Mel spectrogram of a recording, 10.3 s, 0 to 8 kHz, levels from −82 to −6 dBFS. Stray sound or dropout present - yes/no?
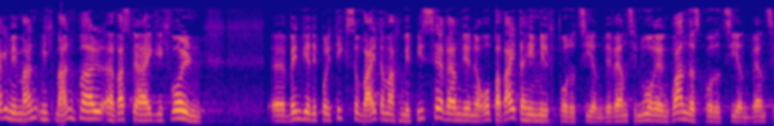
no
